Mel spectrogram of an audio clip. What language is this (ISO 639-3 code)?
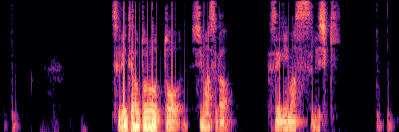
jpn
